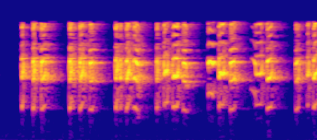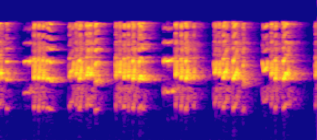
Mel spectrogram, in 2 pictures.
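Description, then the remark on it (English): Raspy, rattling turkey fighting purrs made by dragging the peg across the surface of a pot-and-peg call, about a dozen fast, loud bursts in a steady rhythm with short gaps between them and no talking. “You know, you can drag that peg on that surface and make that same kind of fighting purr sound, and I have seen it where it just turns a gobbler, you know, upside down when he hears that.”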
